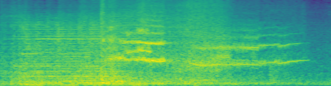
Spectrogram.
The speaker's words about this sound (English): The SUV backs away and Jack drives off.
